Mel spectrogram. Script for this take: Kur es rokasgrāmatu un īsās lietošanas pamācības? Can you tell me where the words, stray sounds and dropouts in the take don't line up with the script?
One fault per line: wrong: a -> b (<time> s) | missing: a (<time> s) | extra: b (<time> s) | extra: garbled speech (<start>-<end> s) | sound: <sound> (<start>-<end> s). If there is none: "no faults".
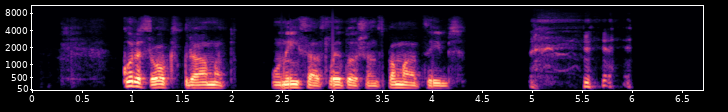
sound: laugh (5.0-6.0 s)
